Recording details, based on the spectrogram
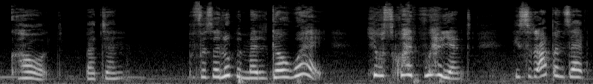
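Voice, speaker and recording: A woman playing an earnest, brisk young schoolgirl witch in an audio drama, speaking precisely. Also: high voice, a little mellow, rough recording. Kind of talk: fan audio drama acting.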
